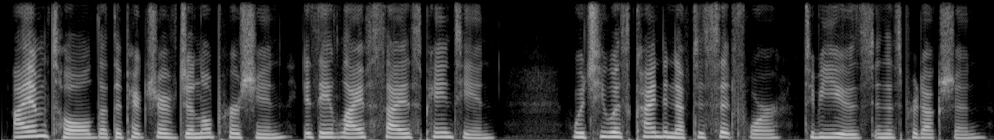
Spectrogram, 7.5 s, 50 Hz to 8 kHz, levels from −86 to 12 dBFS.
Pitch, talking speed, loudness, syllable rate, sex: 225 Hz, 225 wpm, -19 LUFS, 5.8 syllables/s, female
